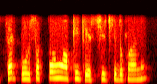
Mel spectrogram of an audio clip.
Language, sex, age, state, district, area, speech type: Hindi, male, 18-30, Madhya Pradesh, Jabalpur, urban, conversation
